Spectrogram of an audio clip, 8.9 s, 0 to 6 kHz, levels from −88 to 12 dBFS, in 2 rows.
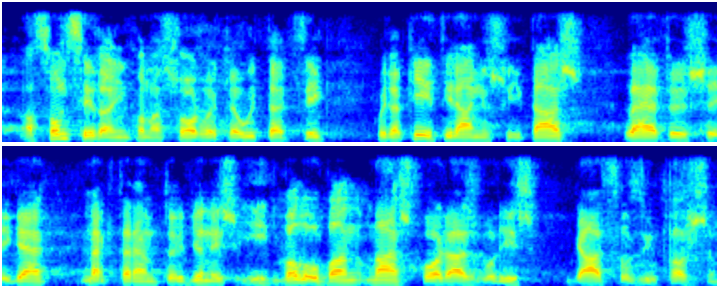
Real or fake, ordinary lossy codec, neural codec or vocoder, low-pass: fake; none; codec, 16 kHz, 4 kbps, FunCodec, trained on LibriTTS, 50 frames a second; 5.4 kHz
